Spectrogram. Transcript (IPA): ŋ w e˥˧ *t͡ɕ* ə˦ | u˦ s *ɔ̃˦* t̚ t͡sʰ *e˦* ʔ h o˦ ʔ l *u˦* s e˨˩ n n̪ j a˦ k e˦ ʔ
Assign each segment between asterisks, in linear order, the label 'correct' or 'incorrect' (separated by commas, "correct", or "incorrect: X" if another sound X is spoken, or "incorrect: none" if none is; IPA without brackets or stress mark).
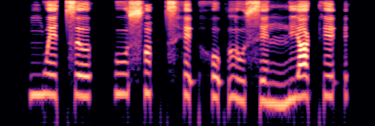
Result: incorrect: t͡s, correct, correct, incorrect: u˨˩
